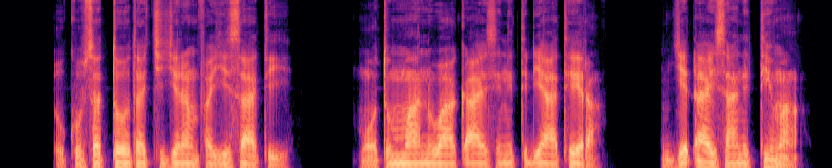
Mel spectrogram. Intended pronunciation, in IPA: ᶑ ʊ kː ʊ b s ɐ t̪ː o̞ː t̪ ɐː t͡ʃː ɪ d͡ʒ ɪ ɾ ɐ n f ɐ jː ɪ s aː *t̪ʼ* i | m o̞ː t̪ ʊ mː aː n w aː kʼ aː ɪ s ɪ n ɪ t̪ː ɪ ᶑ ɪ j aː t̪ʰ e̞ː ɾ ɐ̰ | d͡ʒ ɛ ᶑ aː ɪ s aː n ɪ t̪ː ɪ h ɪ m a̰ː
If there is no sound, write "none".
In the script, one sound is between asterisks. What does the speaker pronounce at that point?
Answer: t̪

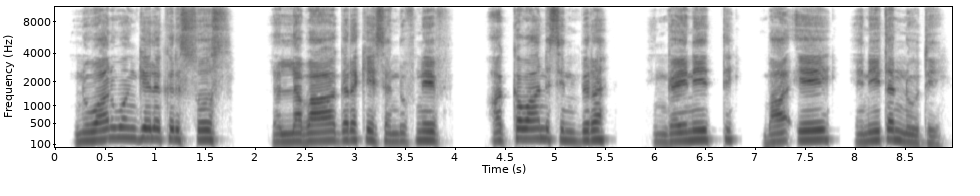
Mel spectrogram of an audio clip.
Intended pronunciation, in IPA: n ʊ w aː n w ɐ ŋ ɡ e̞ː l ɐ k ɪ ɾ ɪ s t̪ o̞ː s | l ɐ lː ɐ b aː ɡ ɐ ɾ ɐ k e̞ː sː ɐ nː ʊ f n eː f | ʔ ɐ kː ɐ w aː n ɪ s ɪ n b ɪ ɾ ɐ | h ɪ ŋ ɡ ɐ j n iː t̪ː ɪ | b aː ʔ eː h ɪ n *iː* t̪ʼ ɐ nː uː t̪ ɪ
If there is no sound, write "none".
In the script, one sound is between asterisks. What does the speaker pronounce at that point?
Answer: iː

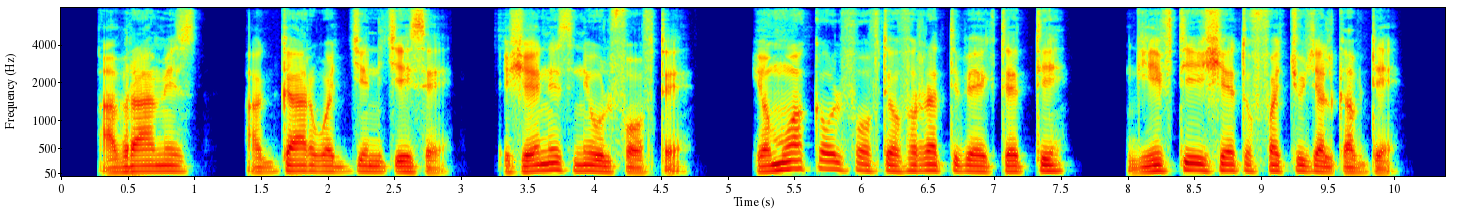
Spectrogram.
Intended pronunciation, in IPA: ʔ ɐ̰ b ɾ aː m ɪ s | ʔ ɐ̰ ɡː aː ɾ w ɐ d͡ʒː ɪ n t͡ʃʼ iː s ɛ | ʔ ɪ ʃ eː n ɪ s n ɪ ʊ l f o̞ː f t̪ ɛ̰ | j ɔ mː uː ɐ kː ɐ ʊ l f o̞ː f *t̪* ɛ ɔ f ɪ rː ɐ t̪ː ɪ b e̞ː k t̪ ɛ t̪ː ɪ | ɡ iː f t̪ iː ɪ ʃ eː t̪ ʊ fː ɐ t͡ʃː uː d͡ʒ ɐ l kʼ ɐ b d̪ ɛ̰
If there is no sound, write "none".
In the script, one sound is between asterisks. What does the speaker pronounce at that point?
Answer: t̪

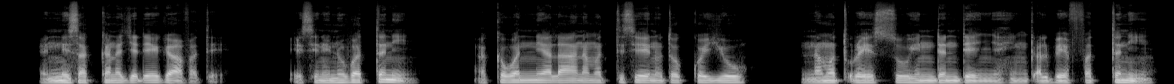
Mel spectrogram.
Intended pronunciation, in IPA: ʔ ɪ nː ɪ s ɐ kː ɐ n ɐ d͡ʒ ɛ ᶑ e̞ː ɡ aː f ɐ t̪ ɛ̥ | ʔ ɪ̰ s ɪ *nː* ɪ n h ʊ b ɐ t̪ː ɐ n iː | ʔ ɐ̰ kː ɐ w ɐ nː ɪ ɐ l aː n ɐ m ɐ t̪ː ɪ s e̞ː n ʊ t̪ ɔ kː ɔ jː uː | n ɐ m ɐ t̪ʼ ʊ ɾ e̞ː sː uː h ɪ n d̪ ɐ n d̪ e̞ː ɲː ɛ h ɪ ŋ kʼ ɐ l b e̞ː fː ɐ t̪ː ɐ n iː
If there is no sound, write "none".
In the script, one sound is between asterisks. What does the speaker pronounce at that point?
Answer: n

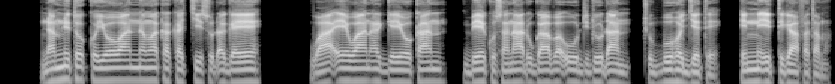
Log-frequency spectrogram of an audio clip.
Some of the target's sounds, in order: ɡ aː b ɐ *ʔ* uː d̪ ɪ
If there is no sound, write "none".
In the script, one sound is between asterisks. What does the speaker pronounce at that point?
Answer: ʔ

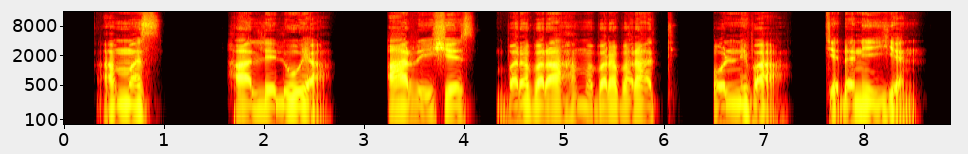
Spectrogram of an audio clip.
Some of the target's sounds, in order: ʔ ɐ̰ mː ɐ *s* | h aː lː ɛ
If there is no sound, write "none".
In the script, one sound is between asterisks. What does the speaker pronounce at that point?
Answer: s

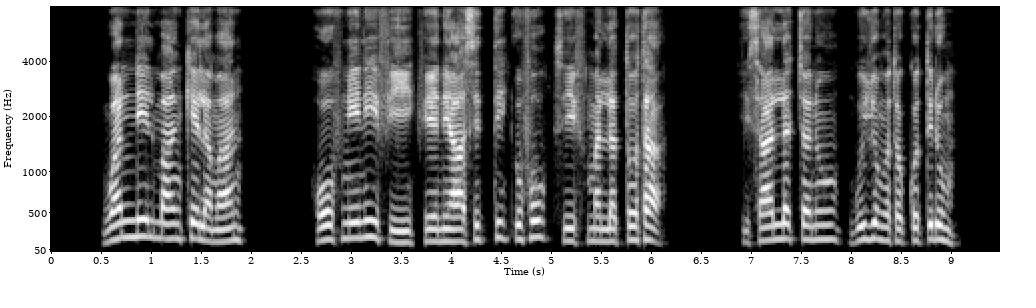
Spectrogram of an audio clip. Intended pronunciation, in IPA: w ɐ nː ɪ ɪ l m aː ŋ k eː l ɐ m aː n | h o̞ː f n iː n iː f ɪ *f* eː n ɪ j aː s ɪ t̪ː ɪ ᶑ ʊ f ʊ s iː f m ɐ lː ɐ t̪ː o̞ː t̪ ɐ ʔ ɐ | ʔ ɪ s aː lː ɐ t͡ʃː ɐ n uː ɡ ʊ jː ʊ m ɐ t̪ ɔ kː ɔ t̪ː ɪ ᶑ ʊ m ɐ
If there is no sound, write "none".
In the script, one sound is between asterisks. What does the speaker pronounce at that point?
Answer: f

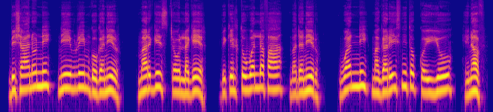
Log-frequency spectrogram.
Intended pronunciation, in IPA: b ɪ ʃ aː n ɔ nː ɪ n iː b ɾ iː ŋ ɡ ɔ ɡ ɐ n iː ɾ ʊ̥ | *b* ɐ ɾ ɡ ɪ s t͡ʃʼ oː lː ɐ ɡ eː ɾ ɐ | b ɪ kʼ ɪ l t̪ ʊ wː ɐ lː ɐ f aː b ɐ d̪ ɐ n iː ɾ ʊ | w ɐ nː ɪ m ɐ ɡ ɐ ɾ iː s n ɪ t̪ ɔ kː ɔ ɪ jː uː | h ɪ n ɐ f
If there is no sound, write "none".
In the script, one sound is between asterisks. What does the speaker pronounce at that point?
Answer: m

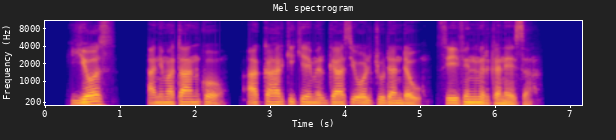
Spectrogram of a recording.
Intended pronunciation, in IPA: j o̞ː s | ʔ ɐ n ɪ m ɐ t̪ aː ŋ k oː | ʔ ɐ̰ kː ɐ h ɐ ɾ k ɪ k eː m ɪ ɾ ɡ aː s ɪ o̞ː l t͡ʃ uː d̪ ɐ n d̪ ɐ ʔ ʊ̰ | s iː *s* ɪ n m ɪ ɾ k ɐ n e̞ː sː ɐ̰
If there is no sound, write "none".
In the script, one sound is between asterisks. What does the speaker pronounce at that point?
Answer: f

